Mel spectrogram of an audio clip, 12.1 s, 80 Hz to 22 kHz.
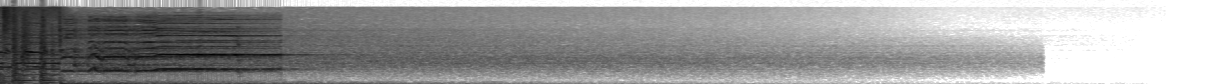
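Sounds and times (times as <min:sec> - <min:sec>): electronic dance beat: 0:00.0 - 0:07.7
rooster crow: 0:00.6 - 0:04.3
low rumble: 0:00.6 - 0:10.0.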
